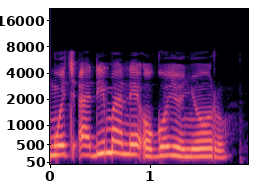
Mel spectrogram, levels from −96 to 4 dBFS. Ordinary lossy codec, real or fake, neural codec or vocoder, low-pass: AAC, 48 kbps; real; none; 7.2 kHz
